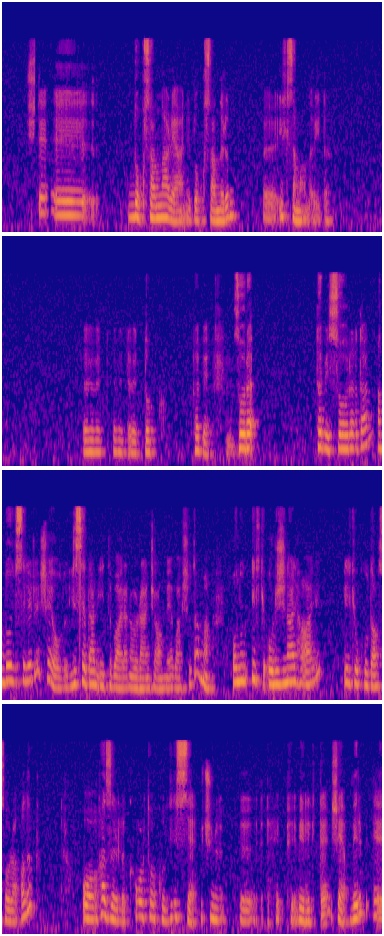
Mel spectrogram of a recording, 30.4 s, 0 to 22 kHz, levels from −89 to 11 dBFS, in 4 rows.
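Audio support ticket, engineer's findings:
Overdone noise removal, whole clip. Background drops between phrases, with twinkling specks. Speech loses quiet detail. Probable component: noise suppressor set too aggressively, gating individual frequency bands near its noise estimate and taking low-level speech content with them.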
